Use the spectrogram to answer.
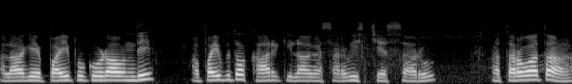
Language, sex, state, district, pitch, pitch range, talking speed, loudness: Telugu, male, Andhra Pradesh, Sri Satya Sai, 180 Hz, 170-195 Hz, 155 wpm, -16 LUFS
